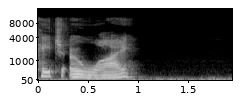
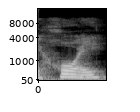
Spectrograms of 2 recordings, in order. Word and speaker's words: hoy: Hoy, spelt H-O-Y, but we don't say hoy, you know, with that H sound, because it really doesn't, you don't get that in Spanish. So from here, it's just hoy, the pronunciation.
